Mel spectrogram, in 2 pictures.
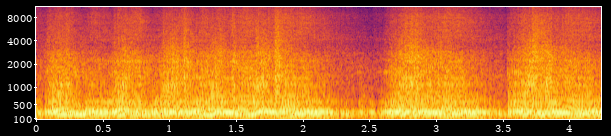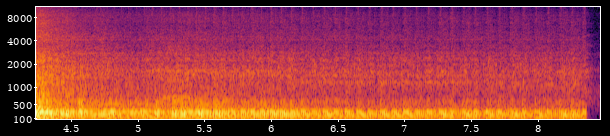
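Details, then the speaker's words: Can-Am Renegade 1000 after a starter solenoid/relay replacement for a no-start with the ignition fuse blowing: fires right up in neutral, no fuse blown, revs cleanly in strong bursts, then settles to a steady idle; sounds healthy. "don't know if you can tell but I'm super stoked I got everything hooked up and it fired right up"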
